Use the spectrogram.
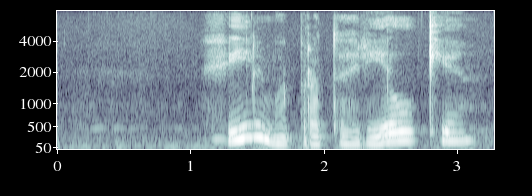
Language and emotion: Russian, sad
